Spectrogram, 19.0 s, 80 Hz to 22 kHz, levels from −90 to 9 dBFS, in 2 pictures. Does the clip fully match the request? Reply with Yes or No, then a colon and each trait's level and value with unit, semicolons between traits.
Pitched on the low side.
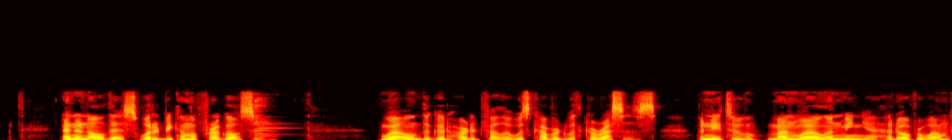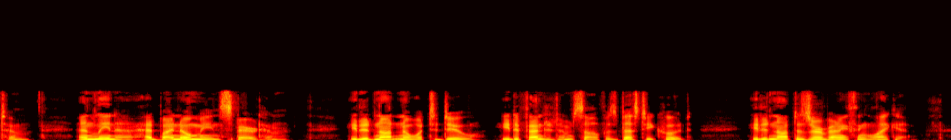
Yes: low, 115 Hz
